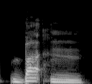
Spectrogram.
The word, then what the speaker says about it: button: What happens is that the t sound becomes a glottle t before a weak syllable ending with button.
